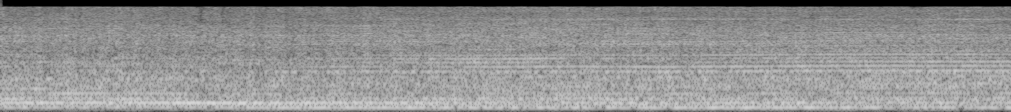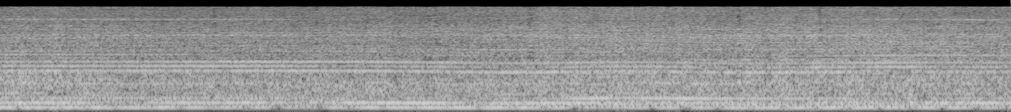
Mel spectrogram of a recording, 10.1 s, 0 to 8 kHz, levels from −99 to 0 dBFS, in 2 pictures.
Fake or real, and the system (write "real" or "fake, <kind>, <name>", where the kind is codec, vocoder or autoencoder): real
